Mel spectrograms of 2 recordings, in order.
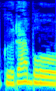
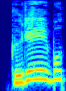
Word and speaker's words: Grabow: 左投左打苗字の蔵棒はグレー某グレー簿と読むのがより近い 1997 年の mlb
